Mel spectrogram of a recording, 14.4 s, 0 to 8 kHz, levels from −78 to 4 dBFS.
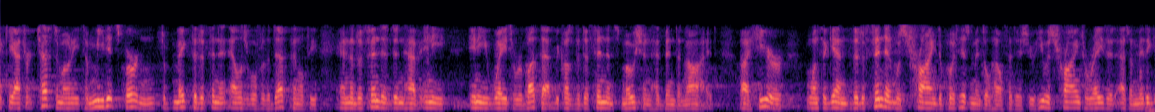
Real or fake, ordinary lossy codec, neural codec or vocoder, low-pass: real; AAC, 16 kbps; none; 7.2 kHz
